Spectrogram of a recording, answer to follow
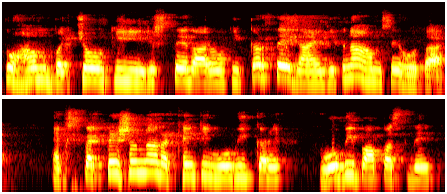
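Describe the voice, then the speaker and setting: A man's voice: high-pitched, a little slow, mellow, reverberant, poor audio. A man giving a motivational spiritual talk to a live audience, often asking rhetorical questions and answering them himself. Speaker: spiritual speaker.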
